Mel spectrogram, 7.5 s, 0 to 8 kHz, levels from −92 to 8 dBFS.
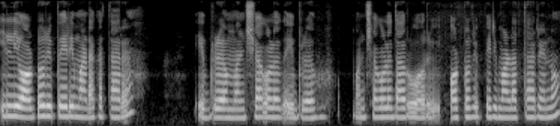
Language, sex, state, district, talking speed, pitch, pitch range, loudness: Kannada, female, Karnataka, Belgaum, 130 wpm, 220 Hz, 210-230 Hz, -19 LUFS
